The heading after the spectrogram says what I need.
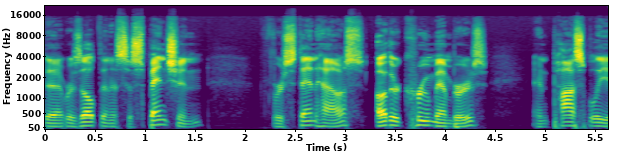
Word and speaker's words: Stenhouse: called in earlier and called him steinhouse but there's no I in his name Stenhouse is how it's spelled and uh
